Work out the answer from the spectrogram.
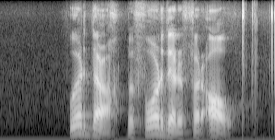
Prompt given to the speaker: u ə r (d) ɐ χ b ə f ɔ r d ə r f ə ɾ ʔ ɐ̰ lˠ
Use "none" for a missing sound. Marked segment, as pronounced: d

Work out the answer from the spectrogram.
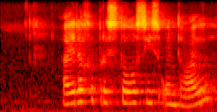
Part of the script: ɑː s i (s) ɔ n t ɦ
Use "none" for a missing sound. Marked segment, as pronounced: s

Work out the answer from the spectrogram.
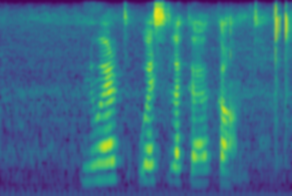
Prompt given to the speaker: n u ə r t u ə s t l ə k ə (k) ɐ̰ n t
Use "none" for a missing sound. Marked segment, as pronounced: k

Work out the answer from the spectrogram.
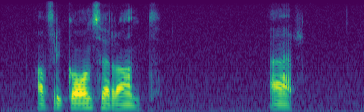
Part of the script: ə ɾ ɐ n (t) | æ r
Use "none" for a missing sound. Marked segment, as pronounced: t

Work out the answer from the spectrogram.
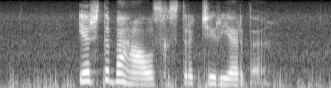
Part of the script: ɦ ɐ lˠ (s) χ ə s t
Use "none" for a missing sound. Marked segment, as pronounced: s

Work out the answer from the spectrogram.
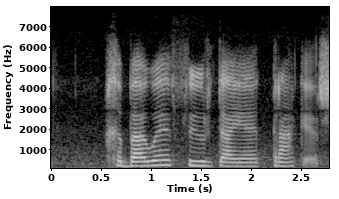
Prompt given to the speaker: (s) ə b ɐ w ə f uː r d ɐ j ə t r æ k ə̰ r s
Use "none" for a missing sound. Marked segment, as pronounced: χ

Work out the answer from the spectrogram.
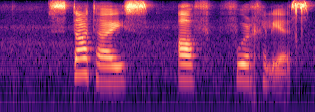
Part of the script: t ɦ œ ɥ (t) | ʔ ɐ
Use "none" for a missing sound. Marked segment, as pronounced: s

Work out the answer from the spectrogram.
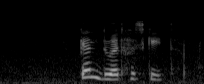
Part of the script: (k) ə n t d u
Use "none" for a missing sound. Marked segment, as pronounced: k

